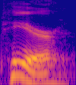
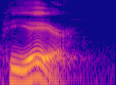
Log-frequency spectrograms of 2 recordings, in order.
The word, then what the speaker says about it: Pierre: And we pronounce it Pierre and not Pierre.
